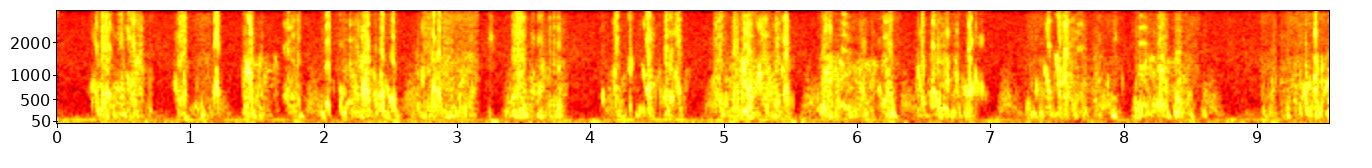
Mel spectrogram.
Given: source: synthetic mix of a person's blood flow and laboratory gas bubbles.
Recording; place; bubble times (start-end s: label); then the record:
Doppler ultrasound of blood flow; subclavian vein
0.23-0.72 s: bubbles
0.85-1.24 s: bubbles
1.39-2.60 s: bubbles
2.65-3.18 s: bubbles
3.22-3.28 s: bubbles
3.33-3.84 s: bubbles
4.05-4.75 s: bubbles
4.88-5.55 s: bubbles
5.67-6.32 s: bubbles
6.42-7.00 s: bubbles
7.23-8.01 s: bubbles
8.04-8.65 s: bubbles
9.02-9.55 s: bubbles
From the record:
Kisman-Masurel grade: 444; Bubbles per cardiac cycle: continuous sound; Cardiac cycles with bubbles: 100%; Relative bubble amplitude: maximal (0.775 to 0.999); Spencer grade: 4 (maximum detectable bubble signal sounding continuously throughout systole and diastole of every cardiac period, and overriding the amplitude of the normal cardiac signals); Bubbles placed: anywhere in the cardiac cycle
